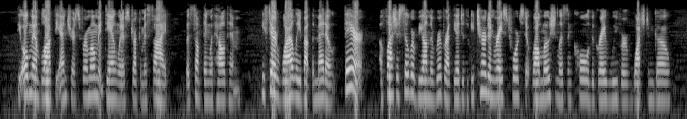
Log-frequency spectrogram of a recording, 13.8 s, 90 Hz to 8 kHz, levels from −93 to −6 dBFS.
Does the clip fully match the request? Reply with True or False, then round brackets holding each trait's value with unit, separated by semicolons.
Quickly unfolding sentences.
True (240 wpm)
